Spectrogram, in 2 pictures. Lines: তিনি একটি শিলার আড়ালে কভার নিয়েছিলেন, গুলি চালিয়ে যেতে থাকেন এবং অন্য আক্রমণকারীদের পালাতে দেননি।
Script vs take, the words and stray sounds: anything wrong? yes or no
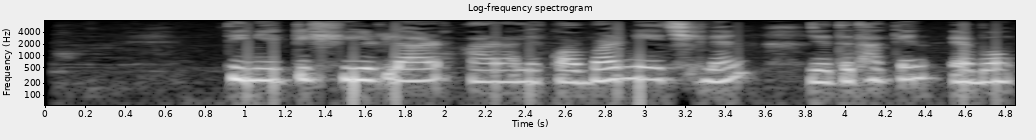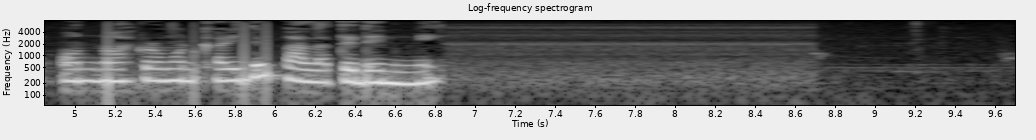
yes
